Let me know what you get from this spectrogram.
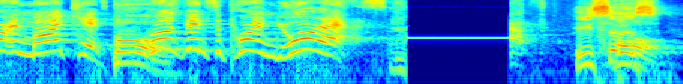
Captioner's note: beep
